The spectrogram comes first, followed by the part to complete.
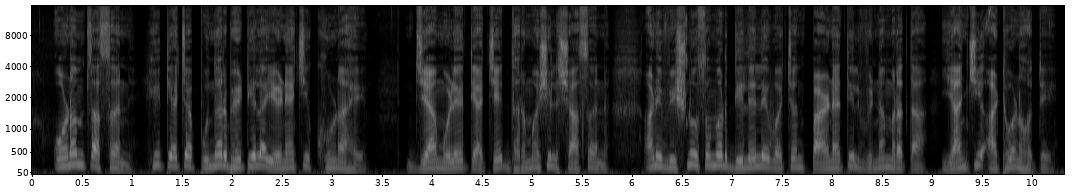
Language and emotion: Marathi, neutral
